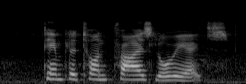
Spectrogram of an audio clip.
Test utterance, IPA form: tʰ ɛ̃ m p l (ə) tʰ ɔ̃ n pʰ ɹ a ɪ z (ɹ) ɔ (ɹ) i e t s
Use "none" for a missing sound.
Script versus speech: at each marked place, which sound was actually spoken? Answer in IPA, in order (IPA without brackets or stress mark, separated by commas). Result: ə, l, ɹ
